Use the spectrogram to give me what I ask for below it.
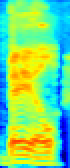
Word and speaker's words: Baal: the activities of of ball Baal I only say it that way so Scholars know that I know that that's how you're supposed to pronounce it anyway in that hula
